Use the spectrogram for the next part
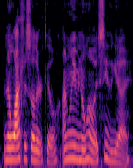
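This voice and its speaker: A woman casually narrating her gameplay in a rambling, digressive way, and getting excitable when she tells a story. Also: on the high side, fast. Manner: excitable, shouts catchphrases when retelling. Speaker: gameplay commentator.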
